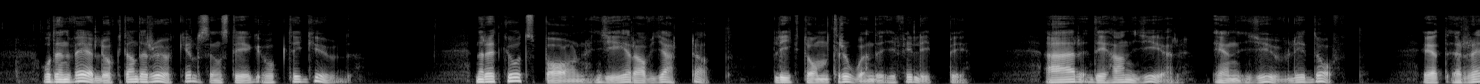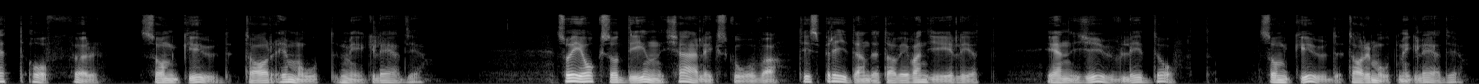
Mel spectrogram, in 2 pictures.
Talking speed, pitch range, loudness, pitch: 110 wpm, 85-115 Hz, -19 LUFS, 100 Hz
